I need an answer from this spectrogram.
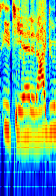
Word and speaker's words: Etienne: it pick number 25 the jaguars took travis eoteen running back from clemson oh please it's pronounced etn bro i don't care i've pronounced it like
